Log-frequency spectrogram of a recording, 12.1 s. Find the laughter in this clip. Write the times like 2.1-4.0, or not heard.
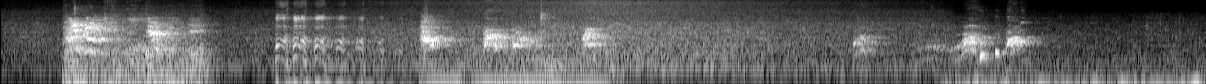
2.7-4.0, 9.3-10.3.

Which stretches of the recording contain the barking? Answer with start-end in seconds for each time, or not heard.
0.6-2.0, 4.2-6.0, 8.5-10.2.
